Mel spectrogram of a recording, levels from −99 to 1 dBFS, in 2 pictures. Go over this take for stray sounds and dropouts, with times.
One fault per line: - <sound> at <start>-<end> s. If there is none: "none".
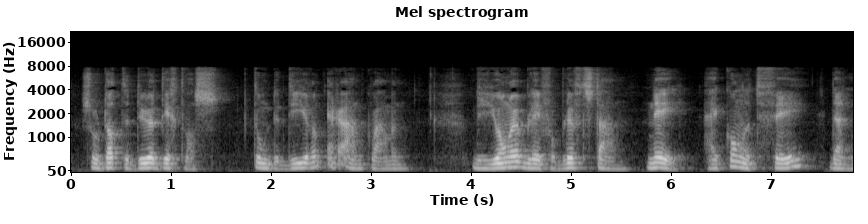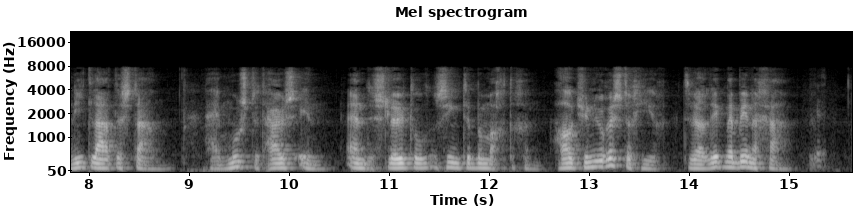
- laugh at 15.2-15.4 s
